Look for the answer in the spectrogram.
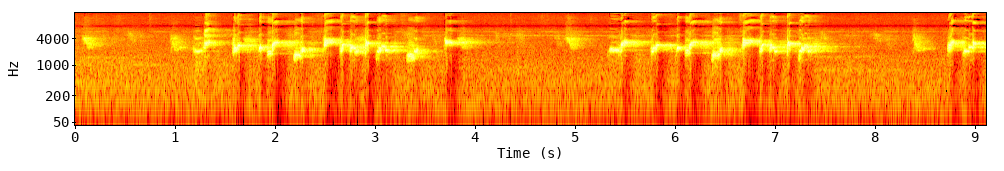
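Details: Red-whiskered bulbul delivering rapid, choppy bursts of bright whistled notes, two long bouts of fast chattering warbles with a quiet interval between them and a final short note.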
